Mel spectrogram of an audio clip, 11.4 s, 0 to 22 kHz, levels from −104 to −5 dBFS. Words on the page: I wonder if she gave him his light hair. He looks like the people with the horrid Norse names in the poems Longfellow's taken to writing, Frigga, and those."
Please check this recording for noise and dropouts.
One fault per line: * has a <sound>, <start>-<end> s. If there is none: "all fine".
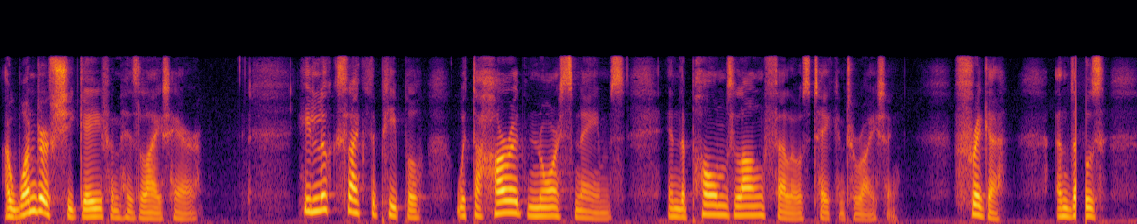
* has a dropout, 10.8-10.9 s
